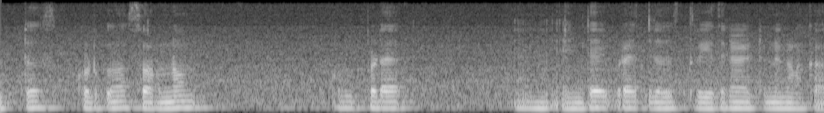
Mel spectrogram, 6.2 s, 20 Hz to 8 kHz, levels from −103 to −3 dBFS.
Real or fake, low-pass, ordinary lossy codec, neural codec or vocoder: real; 7.2 kHz; none; none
